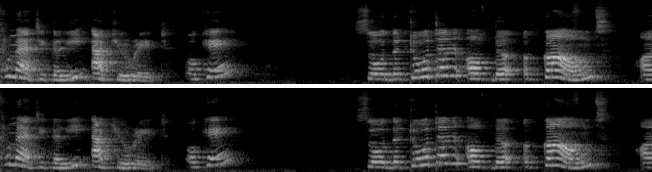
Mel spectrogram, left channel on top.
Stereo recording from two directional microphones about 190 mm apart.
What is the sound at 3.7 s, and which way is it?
A woman's voice, 15° right (ahead or behind).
